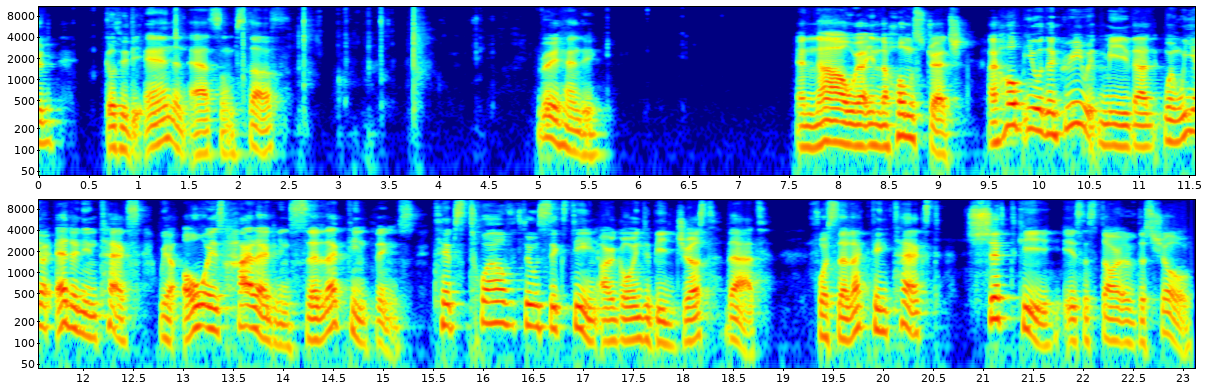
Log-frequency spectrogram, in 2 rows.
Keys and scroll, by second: 0.9 super+Right, 1.4 super+BackSpace, 2.0-4.4 typing, 5.0 super+Left, 5.7 super+Right, 6.1 super+Left, 6.4 super+Right.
